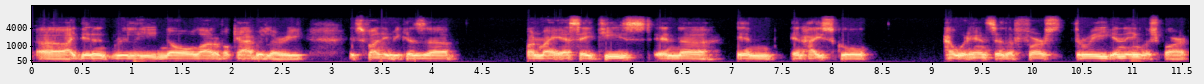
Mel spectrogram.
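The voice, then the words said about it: Non-native English accent. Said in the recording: “I still have an accent”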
